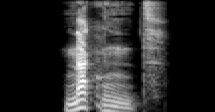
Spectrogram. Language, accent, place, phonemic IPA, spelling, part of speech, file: German, Germany, Berlin, /ˈnakənt/, nackend, adjective, De-nackend.ogg
- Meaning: alternative form of nackt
